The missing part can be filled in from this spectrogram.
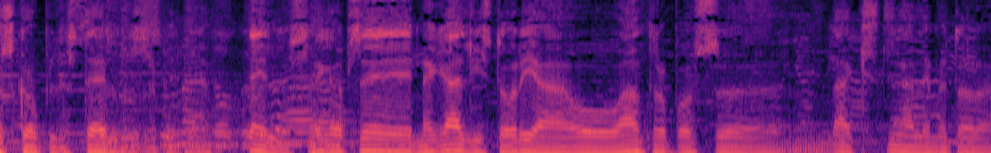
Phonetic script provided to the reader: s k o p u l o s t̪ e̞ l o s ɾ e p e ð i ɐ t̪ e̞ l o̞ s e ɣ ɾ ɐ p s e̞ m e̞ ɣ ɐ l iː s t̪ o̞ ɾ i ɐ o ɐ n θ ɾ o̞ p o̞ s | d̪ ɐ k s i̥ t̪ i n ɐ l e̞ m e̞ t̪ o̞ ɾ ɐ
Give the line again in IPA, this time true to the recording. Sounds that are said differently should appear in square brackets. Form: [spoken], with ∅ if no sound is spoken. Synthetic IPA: s k o p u l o s t̪ e̞ l o s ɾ e p e ð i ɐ t̪ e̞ l o̞ s e ɣ ɾ ɐ p s e̞ m e̞ ɣ ɐ l iː s t̪ o̞ ɾ i ɐ o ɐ n θ ɾ o̞ p o̞ s | d̪ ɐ k s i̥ t̪ i n ɐ l e̞ m e̞ t̪ o̞ ɾ ɐ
